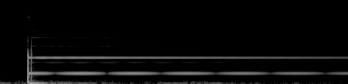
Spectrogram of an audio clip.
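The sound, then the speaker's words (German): A single gong is struck once to begin an exercise in an audio relaxation training lesson, giving a sharp attack followed by a long, steady ringing tone with bright overtones that slowly fades. No one speaks. “Wir beginnen mit der Übung nach dem Gongschlag.”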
